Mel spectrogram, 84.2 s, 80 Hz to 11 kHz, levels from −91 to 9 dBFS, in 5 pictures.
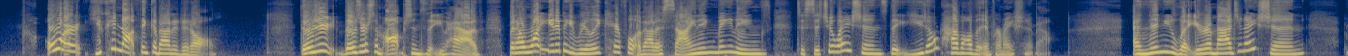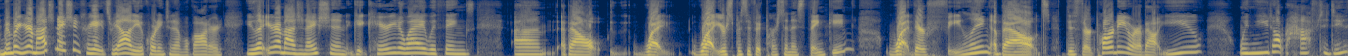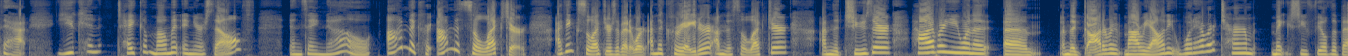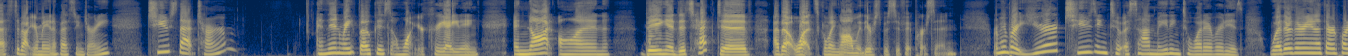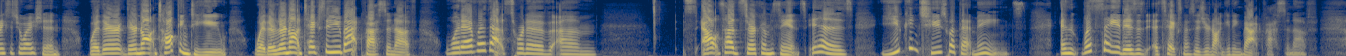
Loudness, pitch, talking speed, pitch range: -13 LUFS, 245 Hz, 160 wpm, 205-290 Hz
